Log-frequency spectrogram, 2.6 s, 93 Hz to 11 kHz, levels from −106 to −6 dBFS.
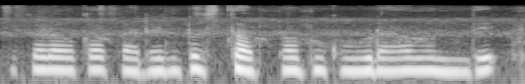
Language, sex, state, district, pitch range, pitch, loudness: Telugu, female, Telangana, Hyderabad, 200-215 Hz, 205 Hz, -19 LUFS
